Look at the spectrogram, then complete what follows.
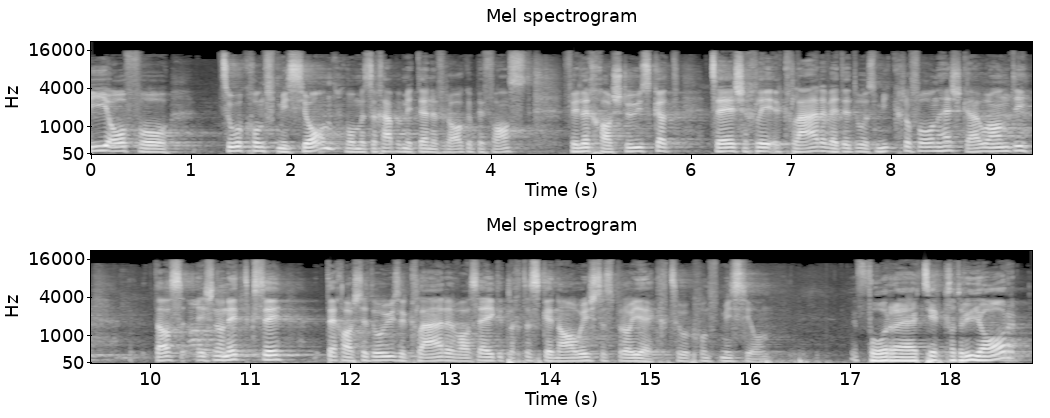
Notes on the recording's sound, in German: Der am Livenet-Jahresfest in der ETG Bern aufgezeichnet wurde. In diesem Talk, der am Livenet-Jahresfest in der ETG Bern aufgezeichnet wurde.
